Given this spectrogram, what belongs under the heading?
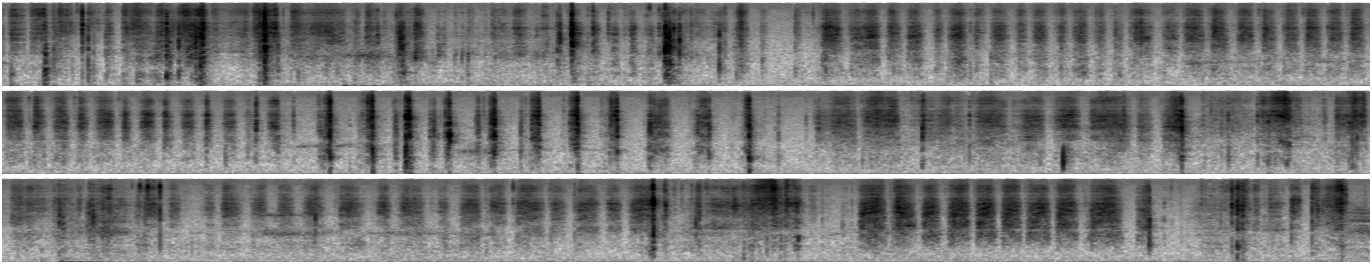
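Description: Ink being rubbed onto paper while crafting journal pockets, a steady scratchy scrubbing with quick rhythmic strokes and small taps, close by with no talking.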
